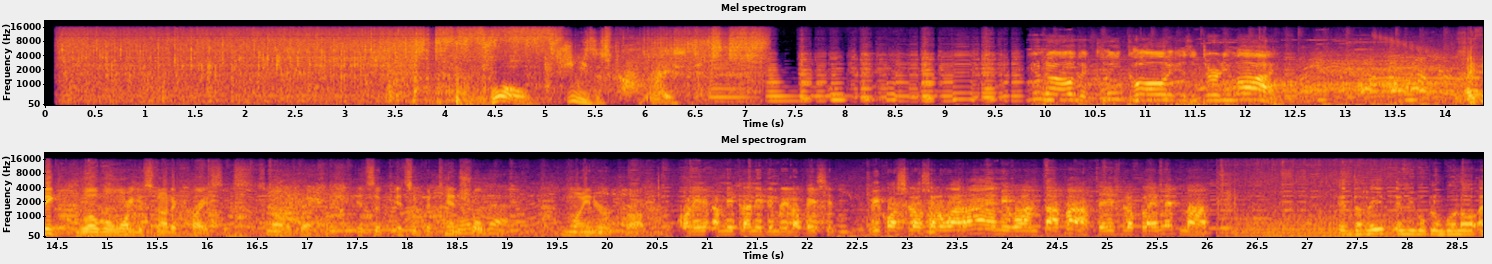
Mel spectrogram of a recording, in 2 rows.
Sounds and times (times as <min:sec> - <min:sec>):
Music: 0:06.0 - 0:28.7.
